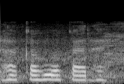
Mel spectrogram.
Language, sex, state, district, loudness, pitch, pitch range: Hindi, female, Jharkhand, Garhwa, -14 LUFS, 215 Hz, 205-220 Hz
